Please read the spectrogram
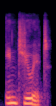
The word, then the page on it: intuit: Indian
